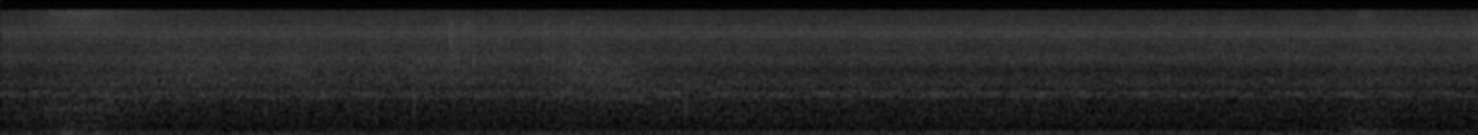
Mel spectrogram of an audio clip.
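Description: Wind rushes steadily past in flight.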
